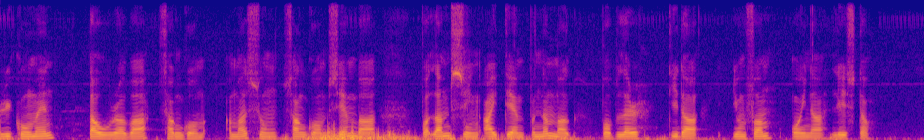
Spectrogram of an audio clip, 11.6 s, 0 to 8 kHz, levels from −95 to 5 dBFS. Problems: background sounds at intervals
